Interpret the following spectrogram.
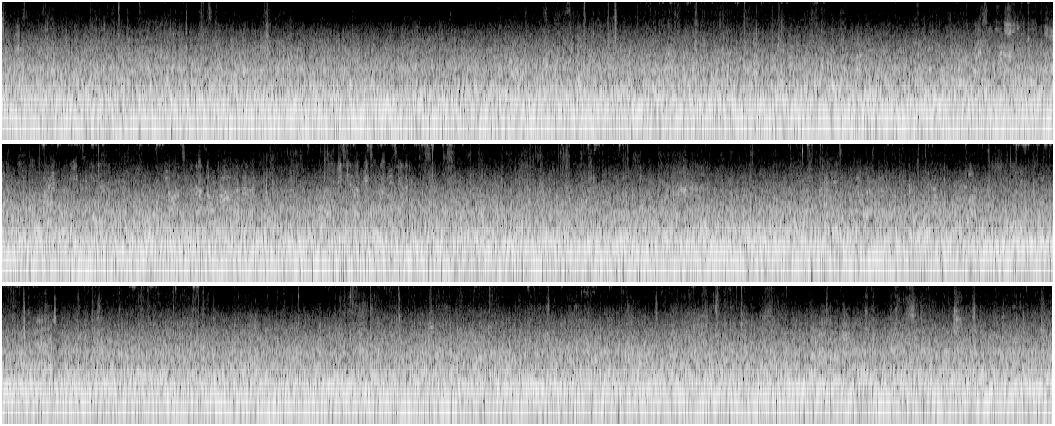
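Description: Loud, unbroken din of a crowd with indistinct voices, heavily distorted.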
